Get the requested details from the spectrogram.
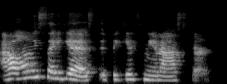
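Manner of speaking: ordinary talk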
